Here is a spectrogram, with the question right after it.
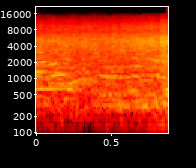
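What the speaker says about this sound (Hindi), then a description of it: "यहाँ पर पानी की जो गिर रहा है" Water falling into a deep pool at Jatashankar Dham in Chhatarpur, Madhya Pradesh, a steady broadband rush and splash heard up close, continuous throughout with a slight swell at the end.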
